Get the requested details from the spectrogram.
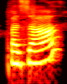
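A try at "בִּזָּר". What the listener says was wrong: First vowel is the first vowel is E. that.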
